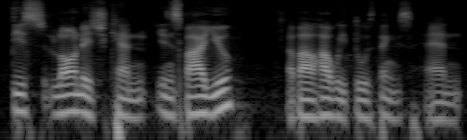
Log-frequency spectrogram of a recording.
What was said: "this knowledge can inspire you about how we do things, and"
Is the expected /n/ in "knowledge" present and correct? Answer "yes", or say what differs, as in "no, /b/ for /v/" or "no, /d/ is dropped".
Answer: no, /l/ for /n/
